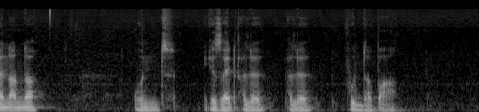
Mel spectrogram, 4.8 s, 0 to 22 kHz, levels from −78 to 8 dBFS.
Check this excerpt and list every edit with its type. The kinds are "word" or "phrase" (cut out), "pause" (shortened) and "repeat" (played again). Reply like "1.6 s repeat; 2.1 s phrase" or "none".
2.9 s repeat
